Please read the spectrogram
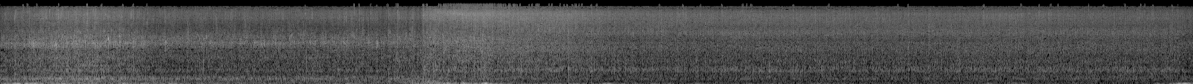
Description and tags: food being added to a hot wok!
